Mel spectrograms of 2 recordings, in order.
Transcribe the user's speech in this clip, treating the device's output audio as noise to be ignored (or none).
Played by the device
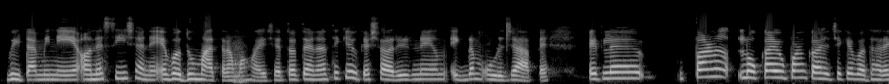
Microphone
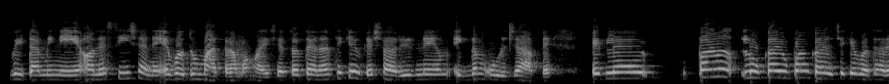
none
